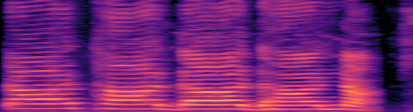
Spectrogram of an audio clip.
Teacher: कहीं ना कहीं जो हमारी जीभ है वो कहीं ना कहीं हमारे दांतों को स्पर्श कर रही है, इसीलिए फ्रेंड ये वाली लाइन हमारी हो जाएगी दंतीय।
